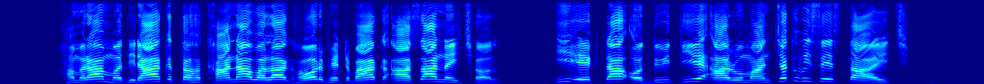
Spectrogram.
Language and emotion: Maithili, surprised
